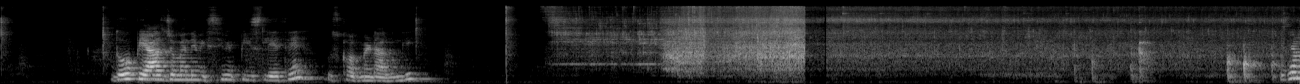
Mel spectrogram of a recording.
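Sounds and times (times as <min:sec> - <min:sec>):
onion paste sizzling in oil: 0:05.4 - 0:13.0.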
